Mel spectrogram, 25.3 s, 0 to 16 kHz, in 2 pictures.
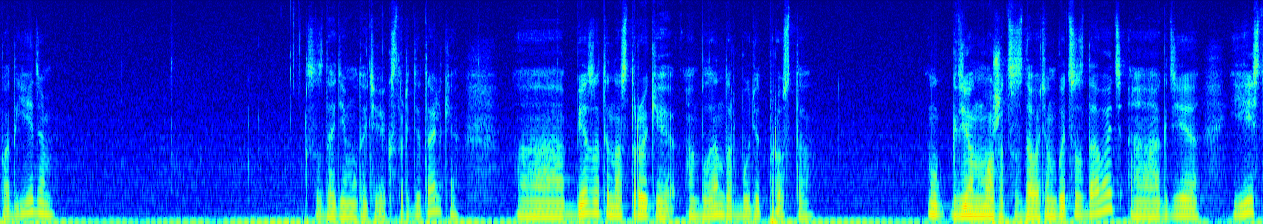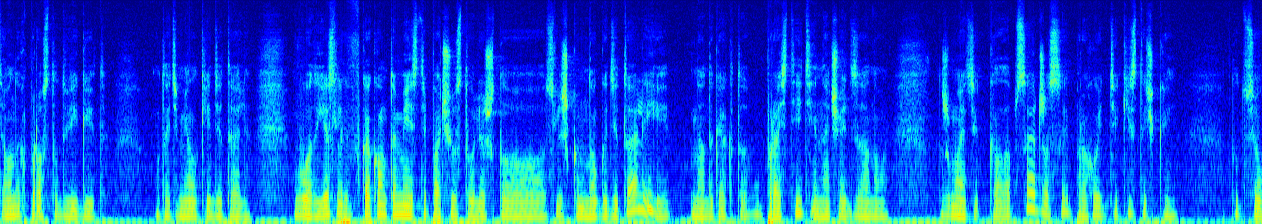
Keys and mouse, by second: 0.3 middle click, 1.2 right click, 1.6-5.4 drag, 6.2-8.0 drag, 21.2-25.2 drag.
